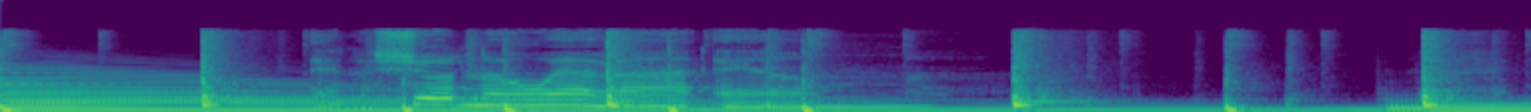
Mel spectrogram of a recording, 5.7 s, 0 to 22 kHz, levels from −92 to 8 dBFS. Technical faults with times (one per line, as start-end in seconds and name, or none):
3.53-4.42 repeated stalls (stutter)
